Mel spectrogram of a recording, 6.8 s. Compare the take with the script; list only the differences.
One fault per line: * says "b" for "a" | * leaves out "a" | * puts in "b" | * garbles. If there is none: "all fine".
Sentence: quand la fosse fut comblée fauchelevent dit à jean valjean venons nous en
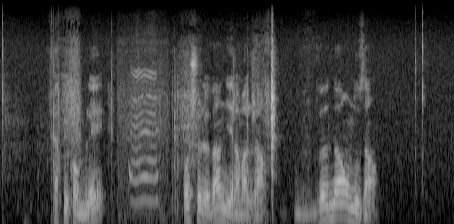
* leaves out "la fosse"
* leaves out "à"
